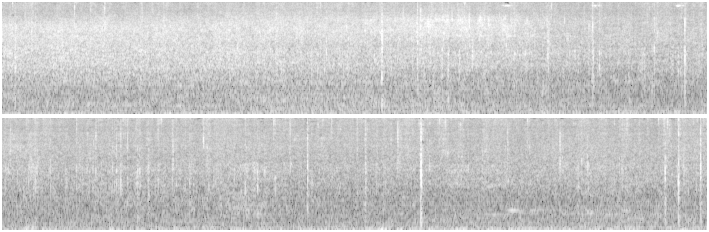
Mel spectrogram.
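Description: Steady rain falling on a wet city street, with scattered drops ticking close by. A car's tyres hiss past on the wet road during the first few seconds.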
